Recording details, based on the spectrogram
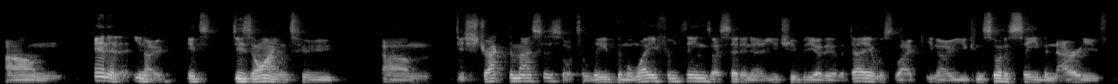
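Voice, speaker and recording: A man's voice: on the low side, moderate pace. A man giving a live astrology reading over a video call, talking casually and bluntly and swearing often.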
